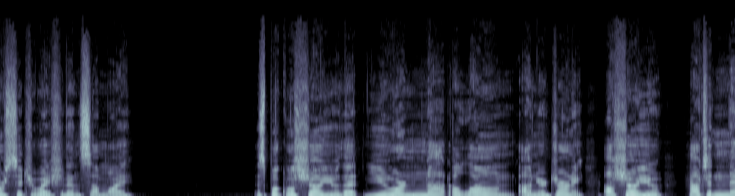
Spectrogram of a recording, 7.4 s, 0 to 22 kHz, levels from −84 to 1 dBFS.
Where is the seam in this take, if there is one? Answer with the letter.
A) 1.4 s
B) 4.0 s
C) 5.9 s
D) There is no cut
C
